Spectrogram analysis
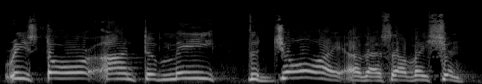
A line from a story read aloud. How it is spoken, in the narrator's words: he cried out to God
